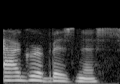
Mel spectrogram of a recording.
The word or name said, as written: agribusiness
